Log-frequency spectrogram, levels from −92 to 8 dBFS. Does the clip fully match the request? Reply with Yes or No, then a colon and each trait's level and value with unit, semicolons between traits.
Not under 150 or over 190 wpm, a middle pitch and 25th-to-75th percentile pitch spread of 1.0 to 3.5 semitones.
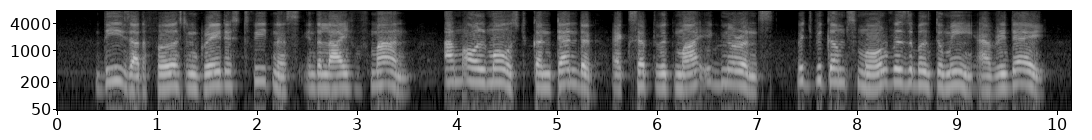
No: average, 165 wpm; medium, 170 Hz; average, 3.9 semitones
